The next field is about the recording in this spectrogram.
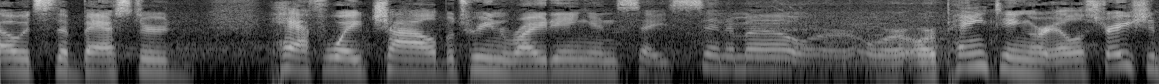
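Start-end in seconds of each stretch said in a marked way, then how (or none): none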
